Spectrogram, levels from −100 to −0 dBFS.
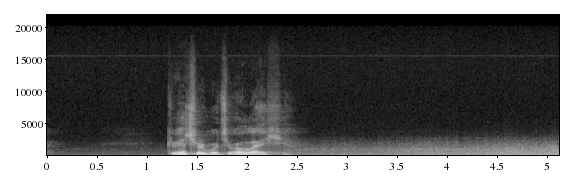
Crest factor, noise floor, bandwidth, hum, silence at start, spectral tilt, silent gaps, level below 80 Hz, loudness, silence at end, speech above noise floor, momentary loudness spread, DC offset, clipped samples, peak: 18 dB; -57 dBFS; 16.5 kHz; none; 1.2 s; -6.5 dB/octave; none; -42 dBFS; -25 LUFS; 0 s; 34 dB; 23 LU; under 0.1%; under 0.1%; -10 dBFS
